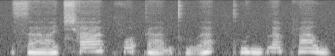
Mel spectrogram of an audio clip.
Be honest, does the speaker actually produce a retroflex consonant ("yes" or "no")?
no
